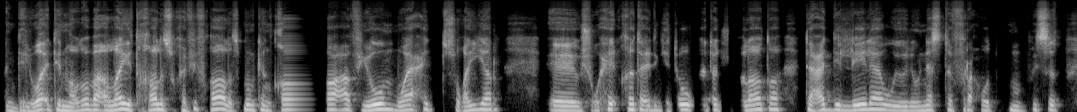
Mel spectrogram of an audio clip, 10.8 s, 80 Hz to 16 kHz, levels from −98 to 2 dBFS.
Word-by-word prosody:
دلوقتي 135 +6 0
الموضوع 140 +3 +1
بَقى 160 -3 +2
light 170 -1 +5
خالص 170 +1 +2
وخفيف 165 +8 -7
خالص، 175 -9 +1
ممكن 160 -2 -1
قاعة 165 +2 -1
في 150 - -8
يوم 170 +1 +5
واحد 165 +3 -1
صغيّر، 165 +5 -1 0.5
آآ، 140 -2 +3
وشو 140 +1 -4
حت 180 +5 +1
قِطعة 170 -3 +1
جاتوه 140 +3 -1
وقِطعة 165 0 -4
شوكولاتة 170 +3 -1 0.2
تعدِّي 165 0 +1
الليلة 165 +4 +3
وال 140 -5 0
الناس 145 +2 0
تفرح 155 -1 -7
وتنبسط 145 +2 -3
160 Hz, 145 wpm, -23 LUFS, 140-170 Hz, 0.5 s, light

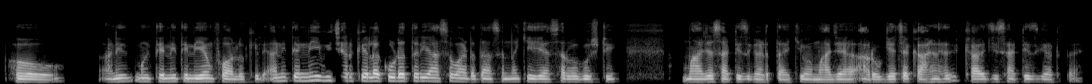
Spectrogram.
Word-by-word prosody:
हो. 120 0 +2 0.4
आणि 135 +3 +2
मग 145 0 0
त्यांनी 145 0 +3
ते - - +3
नियम 140 +1 +5
फॉलो 120 -2 +1
केले 130 - -5
आणि 160 +2 -1
त्यांनी 175 +3 +1
विचार 175 -1 -4
केला 165 -1 +5
कुठेतरी 165 0 +4
असं 150 +1 -2
वाटतं 135 -2 0
असेल 255 - -3
ना 265 - +1
की 135 - +1
ह्या 130 -1 +2
सर्व 130 0 -1
गोष्टी 125 0 -2 0.8
माझ्यासाठीच 125 0 +1
घडताय 115 -2 -3
किंवा 120 -2 0
माझ्या 120 +1 0
आरोग्याच्या 120 +1 0
काळ 120 +1 -1 0.3
काळजीसाठीच 125 0 -1
घडताय. 120 -2 -7
130 Hz, 160 wpm, -21 LUFS, 125-145 Hz, 0.8 s, नियम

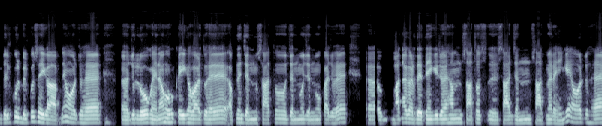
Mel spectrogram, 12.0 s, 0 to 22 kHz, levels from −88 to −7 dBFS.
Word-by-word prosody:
बिल्कुल, 125 +5 -1
बिल्कुल 120 +5 -1
सही 145 -4 +3
कहा 115 -2 +5
आपने 100 +10 -2
और 130 -5 +2
जो 120 0 -3
है 115 +1 +3 0.4
अ, 105 0 +1
जो 115 +3 -1
लोग 120 +2 +3
हैं 110 - +2
ना 120 +3 +3
वो 130 -1 +3
कई-कभार 120 -1 +4
तो - - +3
है, 115 +2 +2
अपने 125 -1 -1
जन्म 110 0 -1
सातों 115 +3 -2
जन्मों-जन्मों 110 0 -3
का 110 0 -1
जो - - -3
है, 130 +4 0 0.5
अ, - - -2
अब 105 -1 -3
वादा 115 +4 +2
कर 120 -2 +2
देते 110 0 +3
हैं 110 0 +3
कि 115 +1 +2
जो 115 0 +1
है 115 - +2
हम 120 +1 -1
साथों 115 +2 0
स - - -20 0.3
सात 105 -1 +1
जन्म 110 +2 -3
साथ 100 +1 0
में 110 - 0
रहेंगे 105 - -1
और 130 0 0
जो - - -11
है, 120 +1 +2
115 Hz, 220 wpm, -20 LUFS, 110-120 Hz, 0.5 s, कहा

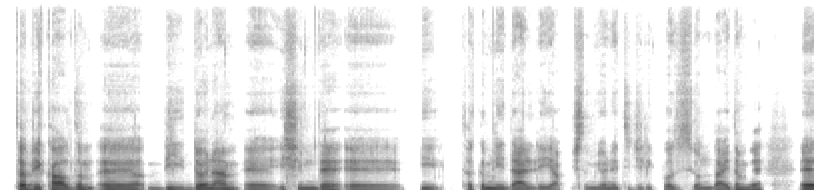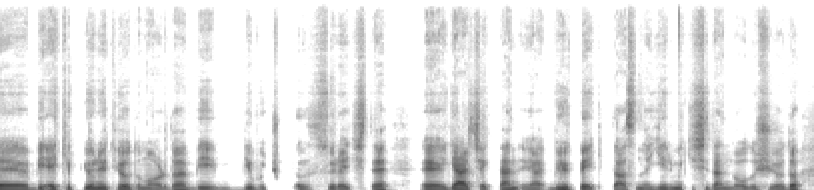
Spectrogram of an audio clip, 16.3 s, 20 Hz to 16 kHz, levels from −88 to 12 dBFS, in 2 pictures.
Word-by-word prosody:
Tabii, 160 -2 +6
kaldım. 120 +3 +4
Eee, 110 -1 +2
bir 125 +4 -5
dönem, 120 +2 +4
eee, 100 -2 -3
işimde, 110 +3 -1
eee, 95 0 -5 0.2
bir 110 0 -4 0.2
takım 115 +1 0
liderliği 90 -4 -1
yapmıştım, 90 +2 -9
yöneticilik 95 -1 -9
pozisyonundaydım 90 - -3
ve, 145 - 0 0.4
eee, 120 -1 +7
bir 135 +4 -1
ekip 140 -1 0
yönetiyordum 130 -7 +2
orada. 120 +9 -3
Bi 115 0 -2 0.2
bir 125 -2 -2
buçuk 105 -1 -13
yıl 100 -1 -4
süreçte, 110 +7 -2 0.3
eee, 100 -2 +4
gerçekten 120 +2 +3
ya, 100 -1 -5
büyük 130 +7 +1
bir - - +7
ekipti - - -4
aslında, 95 +3 -4
20 105 +2 -2
kişiden 95 -5 -5
de - - -10
oluşuyordu. 95 - -1
110 Hz, 135 wpm, -25 LUFS, 95-125 Hz, 0.4 s, eee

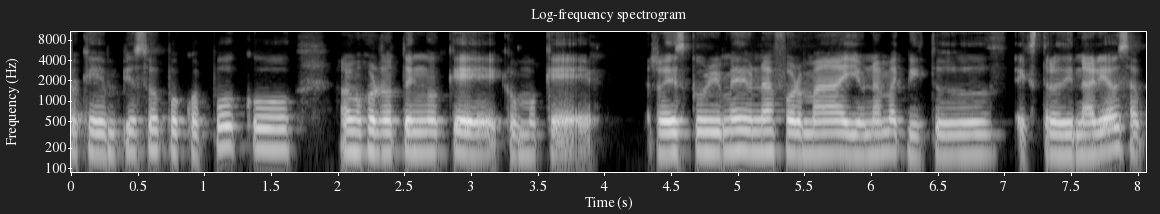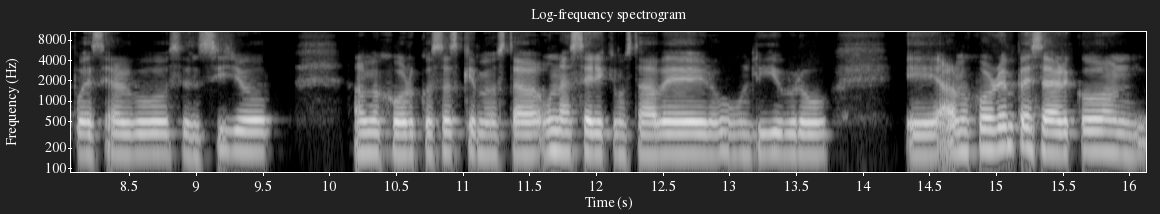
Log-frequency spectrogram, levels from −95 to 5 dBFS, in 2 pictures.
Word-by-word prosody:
okey, 170 -1 -1
empiezo 175 +2 -4
poco 175 -2 -3
a - - -16
poco, 195 -2 -1 0.3
a - - -5
lo - - +4
mejor 175 0 +2
no 175 0 +1
tengo 175 0 +1
que - - +3
como 475 - -7
que - - -3 0.3
redescubrirme 175 +1 +2
de 185 - +2
una 180 0 +1
forma 170 -1 +1
y 160 -1 +1
una 165 +1 -2
magnitud 160 -1 -3 0.2
extraordinaria, 160 +3 0
o 205 - -1
sea, 160 -5 -5
puede 165 -1 0
ser 160 - -7
algo 165 0 +1
sencillo, 175 +2 -2 0.6
a 170 - -2
lo - - +1
mejor 165 -1 +1
cosas 170 +1 -2
que 170 - -5
me 165 -1 -4
gustaba 165 +1 0
una 175 0 +1
serie 170 -1 +2
que 165 - -9
me 165 - -4
gustaba 160 0 -2
ver 165 0 +6
o 170 +2 -3
un 160 -1 -8
libro, 165 0 -1 0.6
eh, 160 +1 0
a - - +1
lo - - +3
mejor 190 +2 +2
empezar 190 -5 +2
con 175 -3 0
170 Hz, 180 wpm, -20 LUFS, 165-180 Hz, 0.6 s, ver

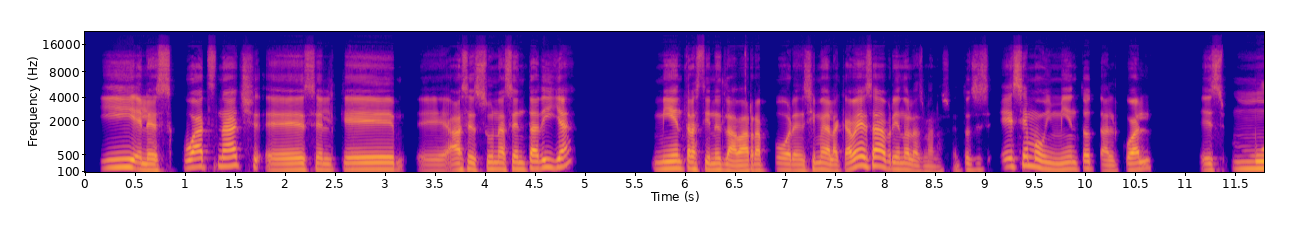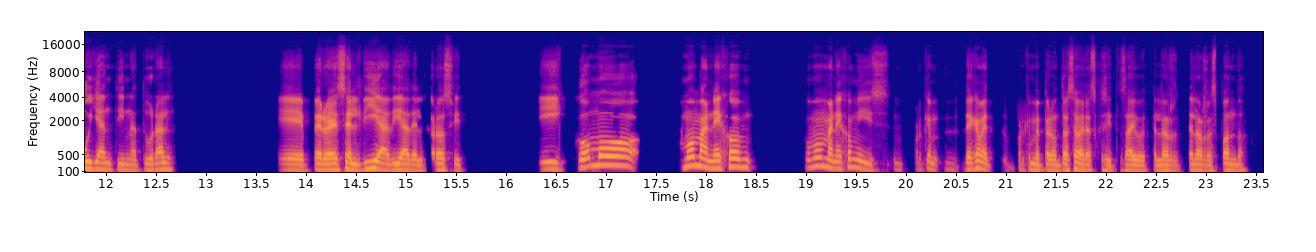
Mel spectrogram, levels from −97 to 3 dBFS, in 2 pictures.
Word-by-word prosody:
y 180 +2 +2
el 130 -3 +3
squat 185 +11 -1
snatch 210 0 +1
es 130 +1 0
el 130 -2 -3
que, 140 +1 +2
eh, 120 0 -9
haces 135 +1 -1
una 145 -1 0
sentadilla, 170 - +1 0.8
mientras 150 0 +1
tienes 135 -2 -2
la 120 -3 +2
barra 115 +2 +1
por 130 -1 -3
encima 120 +4 -4
de 135 - +3
la 120 - -1
cabeza, 215 - +4
abriendo 145 -7 0
las 110 -4 -5
manos. 100 0 -14
Entonces, 130 +3 -12
ese 195 +4 -1
movimiento 150 -5 -2
tal 115 -7 -7
cual, 140 +5 +1 0.5
es 130 -1 -7
muy 155 +1 +1
antinatural. 130 0 -2 1.0
Eh, 125 -2 0
pero 130 -1 +5
es 130 -1 +4
el 125 -2 +5
día 155 +3 +5
a - - 0
día 130 0 +3
del 120 -1 -2
Crossfit, 125 0 -3 0.7
¿y 150 -2 -2
cómo 220 +3 +4 0.4
cómo 210 +5 +2
manejo 190 -1 +3 0.5
cómo 195 +4 -2
manejo 175 -2 +1
mis-?, 130 -9 -5 0.2
porque 140 -1 -9 0.2
déjame 145 -3 +1 0.2
porque 135 - -11
me 125 -2 -1
preguntaste 125 +3 0
varias 125 -4 +1
cositas, 115 0 -9
ahí 120 -1 +3
voy, 115 -1 -2
te 115 +1 -10
las 115 -1 -2
te 130 - -4
las 125 -2 -1
respondo. 115 0 -4
140 Hz, 155 wpm, -24 LUFS, 125-160 Hz, 1.0 s, pero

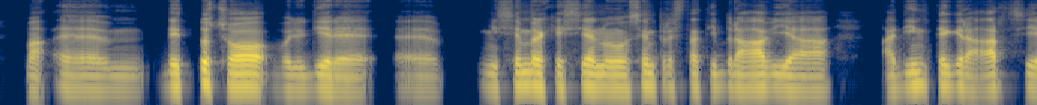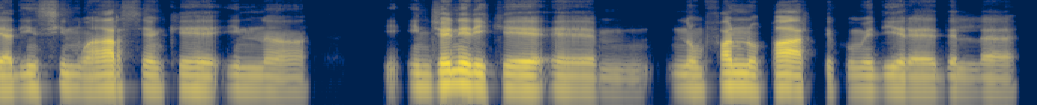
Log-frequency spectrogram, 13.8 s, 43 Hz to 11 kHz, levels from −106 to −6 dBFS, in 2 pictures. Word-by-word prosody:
Ma, - - -4
ehm, 100 -2 -7
detto 120 +3 +3
ciò, 115 -2 +7
voglio 105 -1 -7
dire, 100 -3 -2
ehm, 100 -1 -12 0.3
mi 115 -2 -9
sembra 120 +1 +2
che 115 - -6
siano 110 -1 +2
sempre 115 +1 -4
stati 115 +1 -8
bravi 110 -1 +1
a 100 -1 -2 0.4
ad 105 +2 -7
integrarsi 115 -2 -2
e 105 - +1
ad 105 0 -3
insinuarsi 110 0 -2
anche 105 -1 -6
in 100 -3 -11 0.5
i - - -20
in 120 -1 -7
generi 130 0 +6
che, 110 -2 +1
ehm, 95 -4 -10 0.2
non 110 -2 -7
fanno 120 -1 +1
parte, 110 -1 +4
come 105 -1 -10
dire, 100 -2 -6
del 95 -2 -12
110 Hz, 145 wpm, -22 LUFS, 100-115 Hz, 0.5 s, ciò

